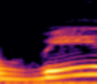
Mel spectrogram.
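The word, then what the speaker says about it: 웨: for you it's waste now when you say waste the way that you are saying is actually the pronunciation of this combined vowel way i hope you got that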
